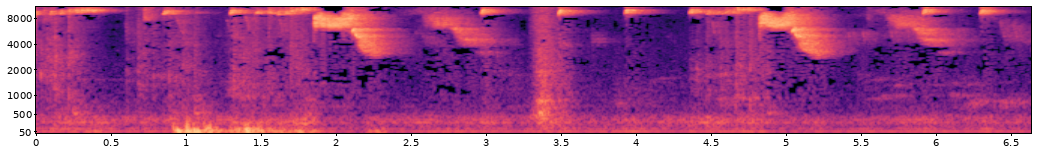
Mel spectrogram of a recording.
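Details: A blue-black grassquit singing persistently, recorded to provoke other birds: thin, high buzzy 'tzi-u' phrases about once a second with sharp descending chips between, a few dull low thumps early on.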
